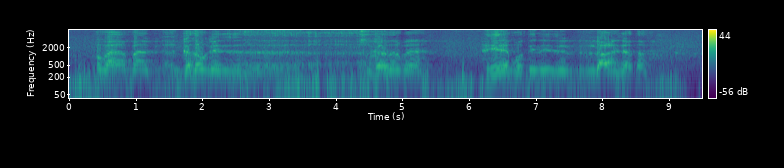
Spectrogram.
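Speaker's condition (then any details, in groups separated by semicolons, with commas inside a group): Difficulty speaking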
